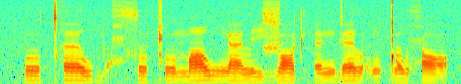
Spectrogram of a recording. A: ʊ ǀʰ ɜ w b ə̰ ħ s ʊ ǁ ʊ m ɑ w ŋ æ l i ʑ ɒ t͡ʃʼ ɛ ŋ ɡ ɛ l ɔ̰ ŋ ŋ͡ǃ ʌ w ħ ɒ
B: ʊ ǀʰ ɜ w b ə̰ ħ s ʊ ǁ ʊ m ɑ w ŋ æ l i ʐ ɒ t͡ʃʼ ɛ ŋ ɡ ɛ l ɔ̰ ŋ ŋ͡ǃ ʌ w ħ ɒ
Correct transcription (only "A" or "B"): A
